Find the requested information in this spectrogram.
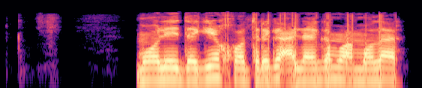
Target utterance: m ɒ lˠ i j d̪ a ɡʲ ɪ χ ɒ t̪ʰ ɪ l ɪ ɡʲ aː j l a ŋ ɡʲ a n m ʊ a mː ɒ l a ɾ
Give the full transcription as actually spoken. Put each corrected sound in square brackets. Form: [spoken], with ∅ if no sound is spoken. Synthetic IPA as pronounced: m ɒ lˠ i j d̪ a ɡʲ ɪ χ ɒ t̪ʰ ɪ [ɾ] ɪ ɡʲ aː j l a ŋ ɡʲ a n m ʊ a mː ɒ l a ɾ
